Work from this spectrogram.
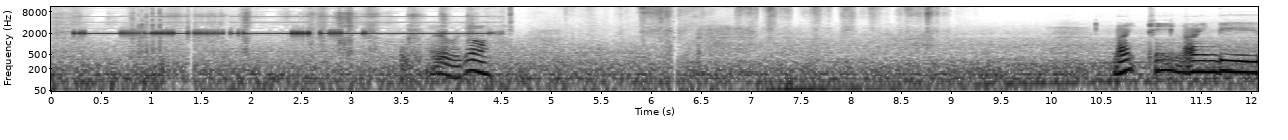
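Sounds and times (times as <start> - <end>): fingers scraping through gravel: 1.9 - 4.4, 5.3 - 9.1.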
